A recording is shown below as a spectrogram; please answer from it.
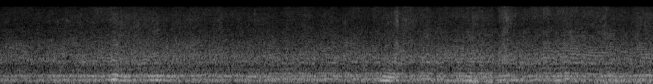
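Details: Natural buzzing of a honeybee-style swarm leaving its hive: constant droning hum with a few single bees whizzing near, giving short louder buzzes over the steady mass of wingbeats.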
